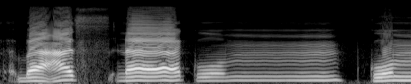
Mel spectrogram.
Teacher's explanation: Maka langkahnya bagaimana cara membaca idgham mimi? Yaitu mimnya masukkan ke huruf mim kedua dan ditahan gunnahnya. Ya, ba'atsnakum, kum, dan bibir kita rapatkan.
